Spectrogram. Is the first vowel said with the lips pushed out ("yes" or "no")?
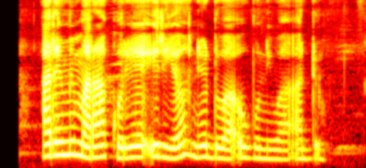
no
